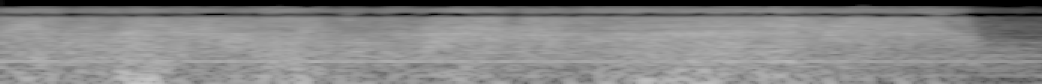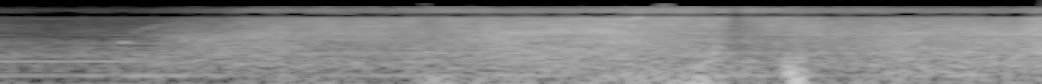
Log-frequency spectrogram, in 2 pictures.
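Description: ASI Turbo-Dri hand dryer blowing air onto a hand, a steady rushing noise. A little after three seconds in it drops away sharply, then builds back up over the next second or two and runs on.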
